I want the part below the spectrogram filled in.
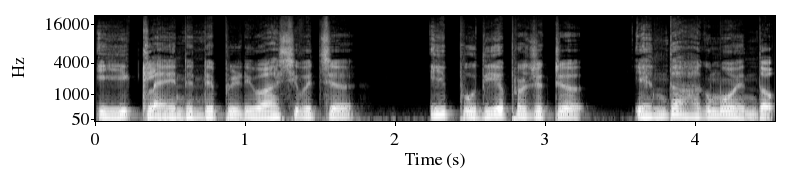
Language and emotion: Malayalam, fearful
